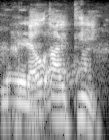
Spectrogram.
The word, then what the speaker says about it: lip: backward word P okay the I is an i Lip lip lip and pill pill yeah that's it it's a uh almost a uh sound okay so lip pill lip pill lip pill good that's much better because I was hearing you say e like peel okay long you got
